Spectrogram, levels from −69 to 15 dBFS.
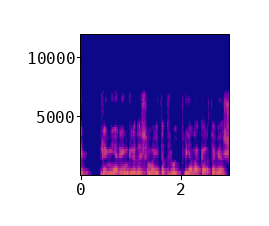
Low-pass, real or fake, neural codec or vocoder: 7.2 kHz; real; none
